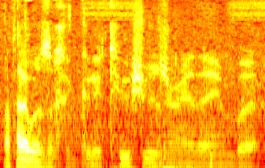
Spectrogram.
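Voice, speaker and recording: Chatty young male streamer, low voice. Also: very fast, background noise. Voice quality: loud voice that carries. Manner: chatty, relaxed, answers chat. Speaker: game streamer. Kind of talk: casual livestream chat. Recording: game sounds clearly behind.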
